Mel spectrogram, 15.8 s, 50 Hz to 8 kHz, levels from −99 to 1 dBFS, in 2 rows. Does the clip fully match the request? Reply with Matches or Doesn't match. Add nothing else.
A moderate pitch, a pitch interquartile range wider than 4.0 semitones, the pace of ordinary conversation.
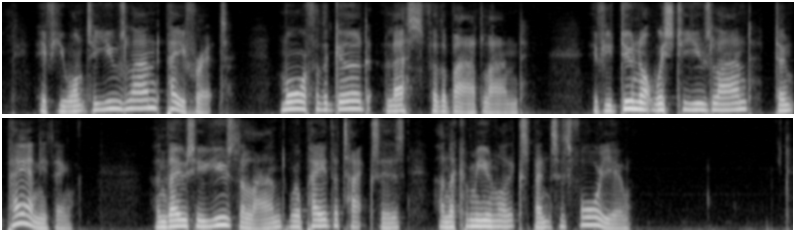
Matches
